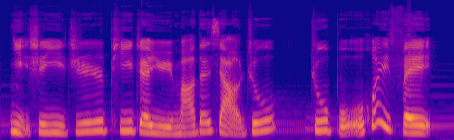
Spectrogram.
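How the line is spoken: Monkey laughing loudly. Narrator (Chinese): 猴子大笑着说

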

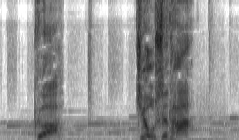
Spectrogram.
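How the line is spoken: Cold sneer. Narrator (Chinese): 林鸾 冷声嗤笑

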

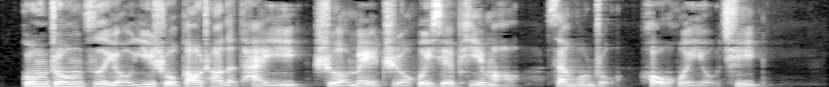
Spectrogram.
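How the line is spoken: Deep grave voice. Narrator (Chinese): 花希墨沉声

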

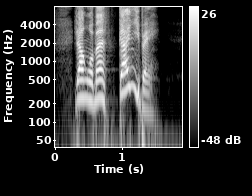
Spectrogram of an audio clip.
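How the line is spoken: Happy shout. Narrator (Chinese): 他高兴的喊

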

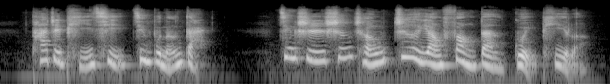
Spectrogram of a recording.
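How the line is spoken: Laughing. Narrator (Chinese): 秀烟笑道

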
